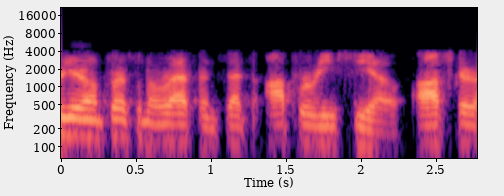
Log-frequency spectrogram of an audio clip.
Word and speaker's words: Aparicio: Just for your own personal reference, that's Aparicio, Oscar Aparicio. Oh, look, see, that's fancy right there. Oscar Aparicio.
